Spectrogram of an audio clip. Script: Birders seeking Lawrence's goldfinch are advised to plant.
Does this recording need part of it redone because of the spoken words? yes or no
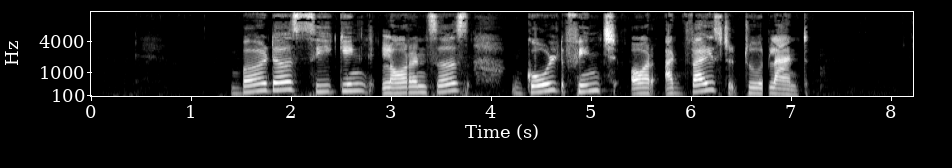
no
